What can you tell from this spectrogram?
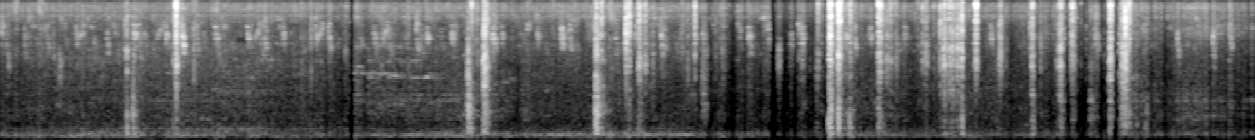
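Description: Faint, scattered taps and clicks of small popsicle-stick pieces being handled and set down on a wooden board, more frequent in the second half; otherwise near silence.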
